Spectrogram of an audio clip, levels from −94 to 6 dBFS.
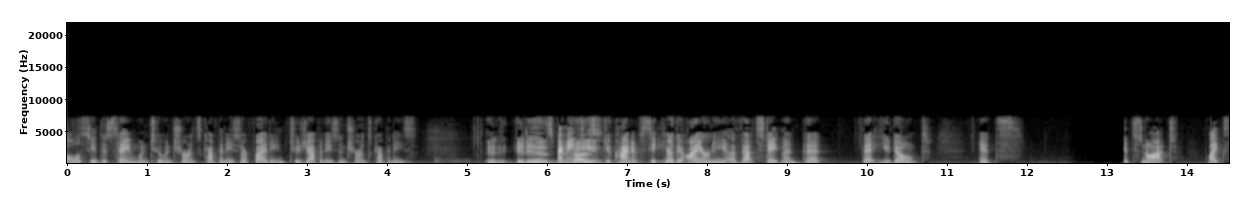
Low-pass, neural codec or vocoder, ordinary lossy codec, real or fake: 7.2 kHz; none; AAC, 48 kbps; real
